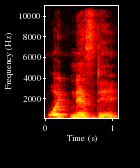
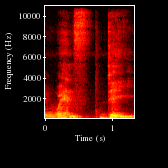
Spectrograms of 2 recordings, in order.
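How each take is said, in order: First: It is said the common local way. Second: It is said the standard English way. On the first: The speaker calls it wrong. "আমরা বলে থাকি" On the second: The speaker calls it right. "সঠিক উচ্চারণ"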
